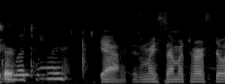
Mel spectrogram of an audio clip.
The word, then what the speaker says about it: scimitar: Is my Scotchmore still out? Or I can't ever say his name Scimitar. right. Scimitar.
